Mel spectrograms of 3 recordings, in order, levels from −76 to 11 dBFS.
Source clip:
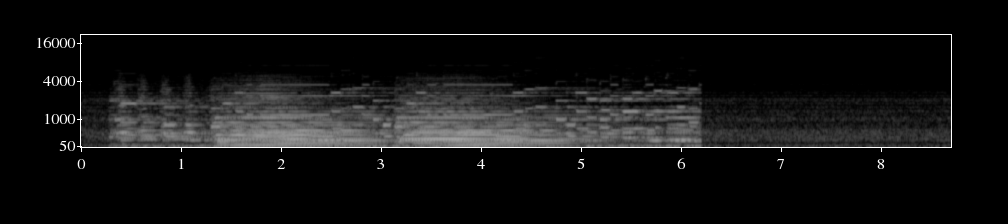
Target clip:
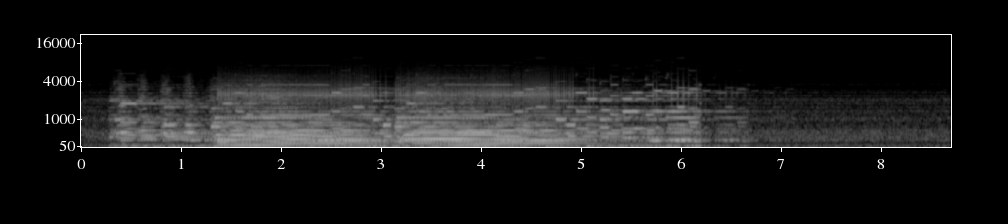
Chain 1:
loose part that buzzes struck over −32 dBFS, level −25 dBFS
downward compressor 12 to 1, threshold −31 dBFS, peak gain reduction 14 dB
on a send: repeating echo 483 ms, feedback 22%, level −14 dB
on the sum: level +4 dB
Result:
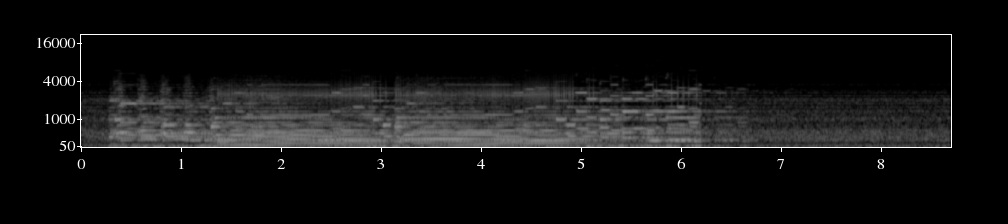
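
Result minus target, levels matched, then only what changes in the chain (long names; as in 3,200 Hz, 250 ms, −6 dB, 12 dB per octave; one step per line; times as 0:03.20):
downward compressor: peak gain reduction +10 dB
change: downward compressor 12 to 1, threshold −20 dBFS, peak gain reduction 3.5 dB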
